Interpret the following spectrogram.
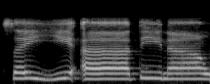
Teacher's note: سیئاتنا سیئاتنا حمزہ کے اوپر کھڑی زبر لمبا کریں گے نا نون زبر الف نا الف مدہ لمبا کریں گے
